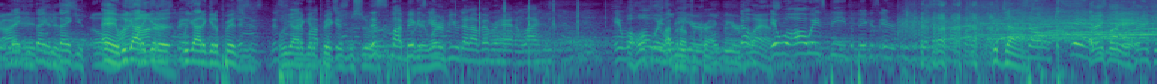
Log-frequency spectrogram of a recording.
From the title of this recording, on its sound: Live at Downriver Comic-Con (Day 2)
